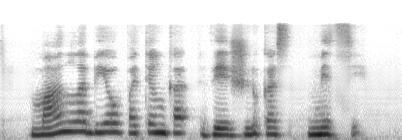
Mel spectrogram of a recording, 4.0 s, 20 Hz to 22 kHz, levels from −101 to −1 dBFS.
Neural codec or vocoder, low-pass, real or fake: codec, 24 kHz, 0.9 kbps, DualCodec; 10.8 kHz; fake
